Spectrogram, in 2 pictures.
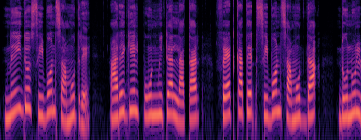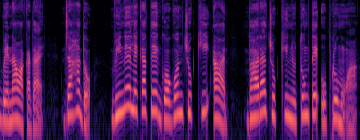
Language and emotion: Santali, neutral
